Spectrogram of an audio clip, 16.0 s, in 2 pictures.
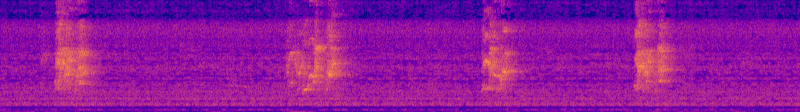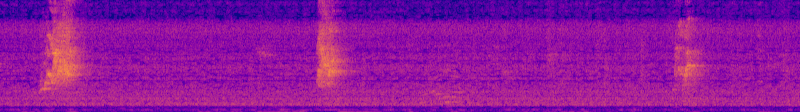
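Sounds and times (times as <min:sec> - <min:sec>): steady hum: 0:00.0 - 0:16.0
bird chirping: 0:10.6 - 0:11.7, 0:14.7 - 0:15.1.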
